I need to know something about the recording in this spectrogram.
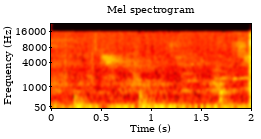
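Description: Marker writing on a whiteboard: faint strokes with a few soft taps, over a low room hum.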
